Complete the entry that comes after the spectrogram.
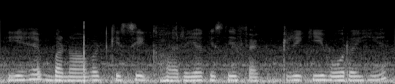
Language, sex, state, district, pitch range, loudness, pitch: Hindi, female, Uttar Pradesh, Lalitpur, 180-195 Hz, -15 LUFS, 190 Hz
